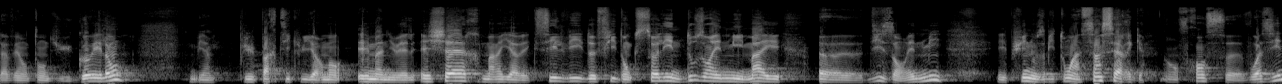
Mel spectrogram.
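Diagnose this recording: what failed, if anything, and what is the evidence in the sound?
Hard clipping throughout: the level is driven about 10 dB past what the converter or number format holds, so roughly one percent of samples flatten into crackle.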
